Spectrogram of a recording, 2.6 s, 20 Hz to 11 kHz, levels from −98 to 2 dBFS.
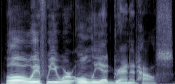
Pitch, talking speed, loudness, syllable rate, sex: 155 Hz, 185 wpm, -15 LUFS, 5.4 syllables/s, male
